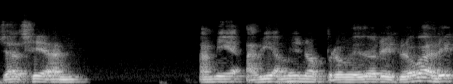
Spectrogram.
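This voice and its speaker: Speaking very slowly, a man uses a medium pitch and a dark, mellow tone. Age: 60s. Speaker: trade union leader. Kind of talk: panel talk.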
